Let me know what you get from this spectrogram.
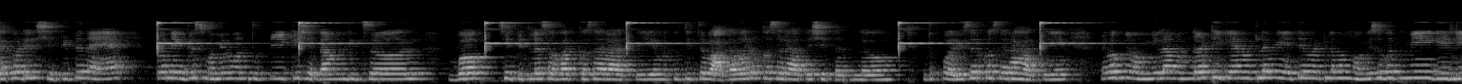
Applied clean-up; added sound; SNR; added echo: none; Bicycle bell; 2 dB; reverberation time 0.6 s.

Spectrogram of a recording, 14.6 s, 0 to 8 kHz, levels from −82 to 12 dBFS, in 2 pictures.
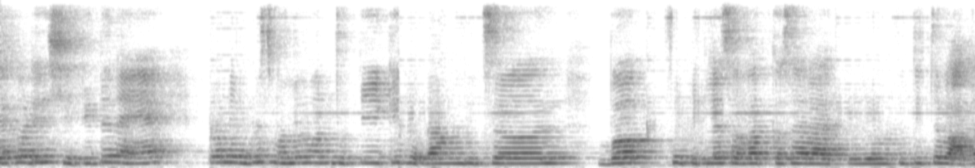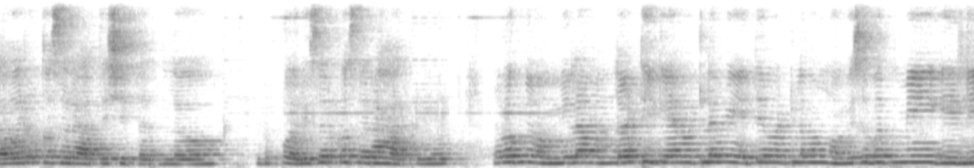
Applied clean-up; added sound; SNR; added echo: neural separator model SepFormer DNS4.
